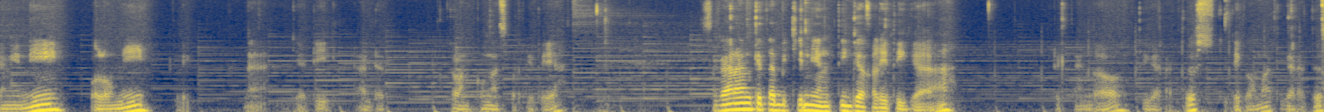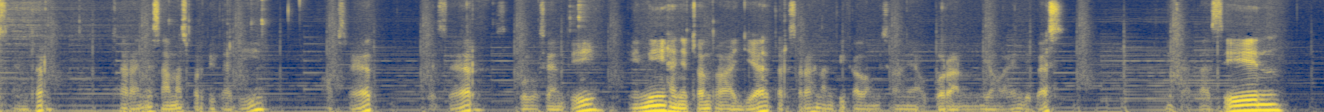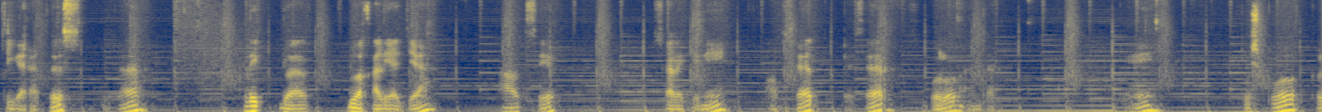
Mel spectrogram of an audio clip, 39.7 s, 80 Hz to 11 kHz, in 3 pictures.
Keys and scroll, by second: 2.6 o, 9.1 r, 11.0-13.3 typing, 14.7 o, 15.7 space, 16.4 f, 17.9-19.7 typing, 18.9 Return, 26.2-27.2 typing, 28.3 space, 33.9 f, 35.2-38.6 typing.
